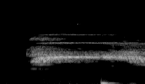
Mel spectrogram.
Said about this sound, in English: Oh, wow, it's a scream.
